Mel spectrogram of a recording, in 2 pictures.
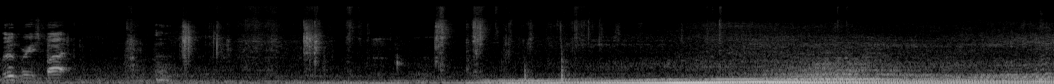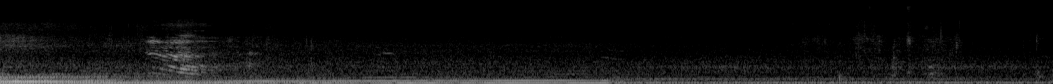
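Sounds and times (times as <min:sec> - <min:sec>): vehicle engine rumbling past: 0:03.4 - 0:21.0.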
